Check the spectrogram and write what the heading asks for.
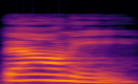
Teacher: you would delete one phoneme (most likely /r/ because it’s a more difficult sound) from the onset of the first syllable and the word would be pronounced “bownie.” Notice how the word now fits the CVCV syllable pattern. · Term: cluster reduction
